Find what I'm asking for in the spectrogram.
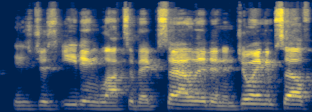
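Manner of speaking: plain reading voice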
